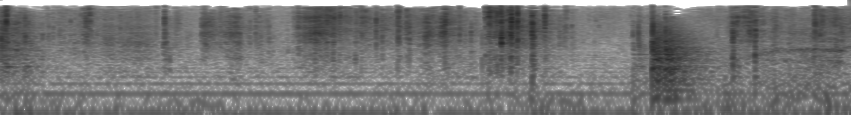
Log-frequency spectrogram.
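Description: Kraft paper crinkling in a few short, irregular rustles as it is handled.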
